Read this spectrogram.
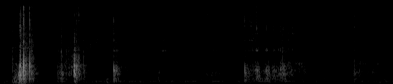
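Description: A small plastic piece clicks as it is set down on paper.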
